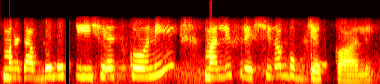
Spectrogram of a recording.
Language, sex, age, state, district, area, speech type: Telugu, female, 30-45, Telangana, Medchal, rural, conversation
